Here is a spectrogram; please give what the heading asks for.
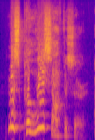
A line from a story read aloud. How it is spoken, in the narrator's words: Amu exclaimed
